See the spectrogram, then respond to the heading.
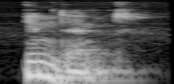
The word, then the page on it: indent: British English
